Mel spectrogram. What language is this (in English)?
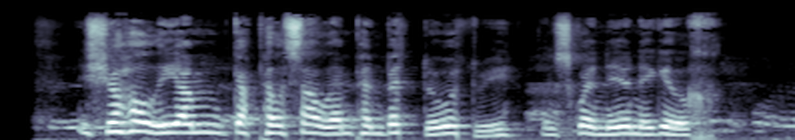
Welsh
